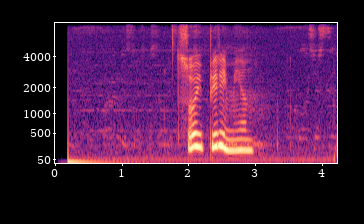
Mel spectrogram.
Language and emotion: Russian, neutral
